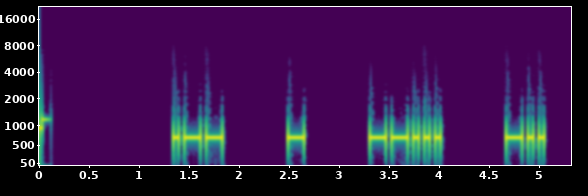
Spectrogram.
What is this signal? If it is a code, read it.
Morse code, heard as a keyed tone, about 22 wpm, spaced as for 10 wpm, 700 Hz. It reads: WT7D
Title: USA Call Signs - 4 Characters - 4x Character Spacing - 22wpm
